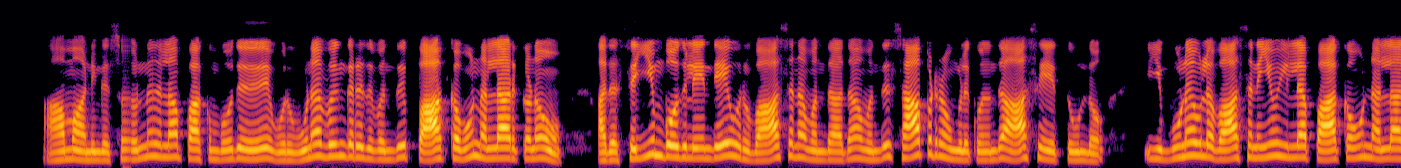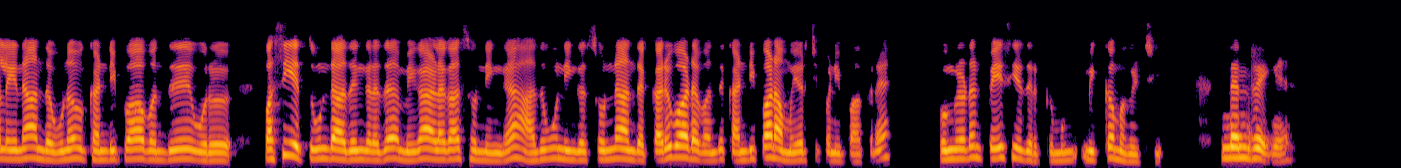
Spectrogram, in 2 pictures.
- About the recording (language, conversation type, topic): Tamil, podcast, உணவு சுடும் போது வரும் வாசனைக்கு தொடர்பான ஒரு நினைவை நீங்கள் பகிர முடியுமா?
- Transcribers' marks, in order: none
